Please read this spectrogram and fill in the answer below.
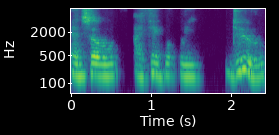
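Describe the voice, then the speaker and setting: A man's fairly high, somewhat breathy voice with a dark, mellow tone and flat, monotone intonation. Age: 70s. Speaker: health educator. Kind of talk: interview. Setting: in person recording.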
